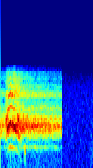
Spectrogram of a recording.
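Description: A single harsh, raspy raven call, drawn out for about a second, loud and close, then cut off abruptly into silence with no one speaking.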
